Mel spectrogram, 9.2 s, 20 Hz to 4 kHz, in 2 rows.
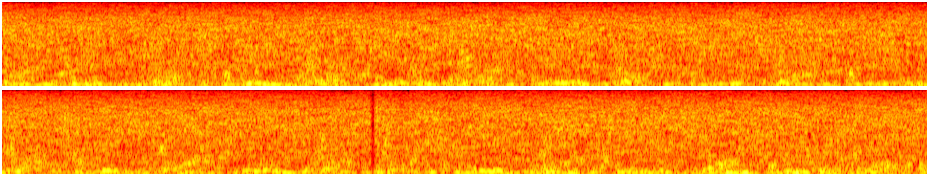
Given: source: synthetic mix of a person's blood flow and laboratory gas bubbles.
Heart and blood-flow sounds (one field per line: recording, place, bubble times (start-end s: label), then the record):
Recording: Doppler ultrasound of blood flow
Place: precordium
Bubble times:
2.03-2.13 s: bubbles
2.21-2.34 s: bubbles
6.62-6.80 s: bubbles
6.92-7.01 s: bubbles
7.24-7.38 s: bubbles
8.73-8.87 s: bubbles
From the record:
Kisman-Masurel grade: 121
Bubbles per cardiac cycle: 1 to 2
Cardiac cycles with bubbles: 10 to 50%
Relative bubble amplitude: barely perceptible (0.100 to 0.250)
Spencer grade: 2 (many but less than half of the cardiac periods contain bubble signals, singularly or in groups)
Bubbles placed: anywhere in the cardiac cycle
